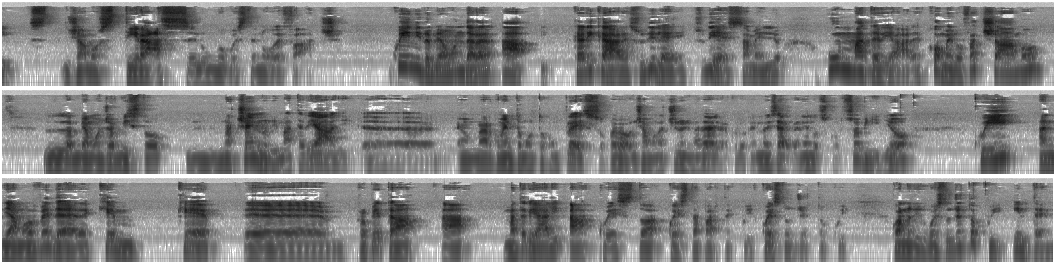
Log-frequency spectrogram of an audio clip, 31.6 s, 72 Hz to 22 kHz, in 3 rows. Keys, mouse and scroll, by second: 21.1 click, 30.6 click.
